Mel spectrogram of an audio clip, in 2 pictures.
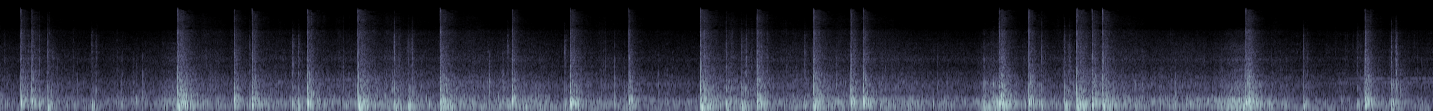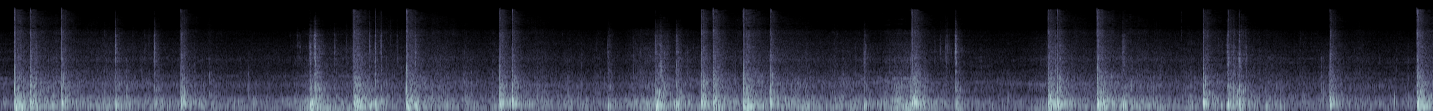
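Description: Fireworks display: aerial shells bursting one after another in the sky, with sharp bangs coming in rapid strings, often several a second.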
